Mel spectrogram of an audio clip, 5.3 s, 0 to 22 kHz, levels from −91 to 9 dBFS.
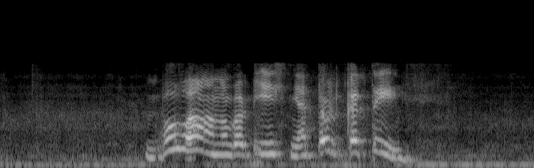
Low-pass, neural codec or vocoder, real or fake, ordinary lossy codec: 5.4 kHz; codec, 24 kHz, 3 kbps, HILCodec; fake; none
